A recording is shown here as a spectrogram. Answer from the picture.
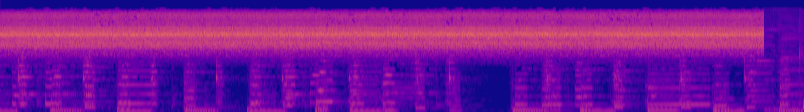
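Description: Cicada song: a continuous high-pitched buzz that cuts off suddenly near the end, heard over background music with a steady beat.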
